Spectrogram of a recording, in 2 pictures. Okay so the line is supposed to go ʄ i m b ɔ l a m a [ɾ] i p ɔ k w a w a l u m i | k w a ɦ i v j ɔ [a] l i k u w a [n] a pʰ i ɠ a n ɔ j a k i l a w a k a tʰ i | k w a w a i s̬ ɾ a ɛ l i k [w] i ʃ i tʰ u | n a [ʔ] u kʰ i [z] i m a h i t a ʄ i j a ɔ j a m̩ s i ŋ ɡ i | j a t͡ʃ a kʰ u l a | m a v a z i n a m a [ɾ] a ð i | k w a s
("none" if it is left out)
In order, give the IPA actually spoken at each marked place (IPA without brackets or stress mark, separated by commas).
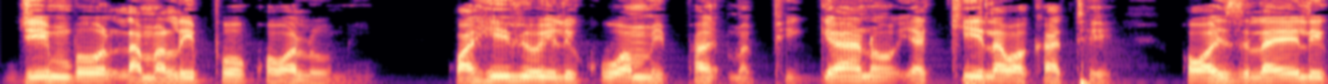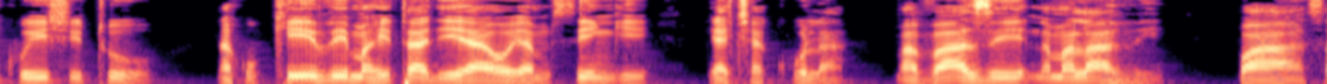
l, i, m, u, k, ð, l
